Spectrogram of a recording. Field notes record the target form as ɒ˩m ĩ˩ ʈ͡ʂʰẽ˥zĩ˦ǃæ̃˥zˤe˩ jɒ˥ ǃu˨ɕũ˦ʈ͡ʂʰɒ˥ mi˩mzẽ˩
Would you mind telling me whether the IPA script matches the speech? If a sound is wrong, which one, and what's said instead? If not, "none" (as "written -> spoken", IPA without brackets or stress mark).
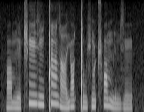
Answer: none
